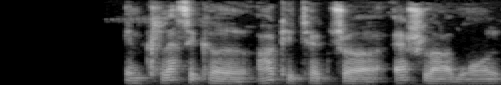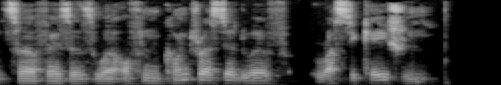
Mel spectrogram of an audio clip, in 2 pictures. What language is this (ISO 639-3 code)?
eng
